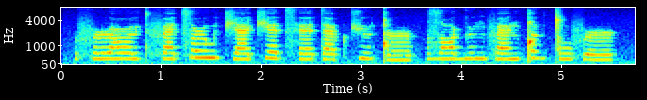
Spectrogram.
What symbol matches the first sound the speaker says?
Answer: f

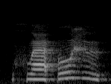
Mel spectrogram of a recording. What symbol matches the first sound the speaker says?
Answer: xʷ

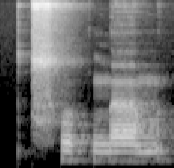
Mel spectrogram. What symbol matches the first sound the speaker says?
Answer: t͡sʰ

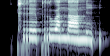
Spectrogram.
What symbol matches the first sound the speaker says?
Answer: kʰ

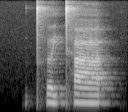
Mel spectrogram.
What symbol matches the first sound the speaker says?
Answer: t̪ʰ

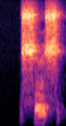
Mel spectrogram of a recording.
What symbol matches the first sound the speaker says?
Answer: ʃ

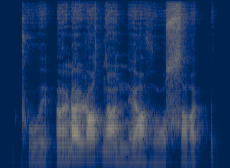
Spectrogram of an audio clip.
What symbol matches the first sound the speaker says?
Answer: ʈʰ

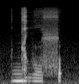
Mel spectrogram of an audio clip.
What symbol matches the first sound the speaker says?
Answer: ɟ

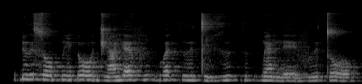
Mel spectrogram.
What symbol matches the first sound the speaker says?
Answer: ɗ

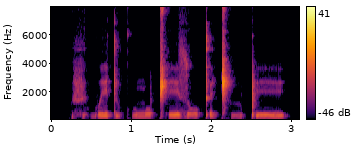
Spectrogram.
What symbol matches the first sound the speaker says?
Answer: fʲ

